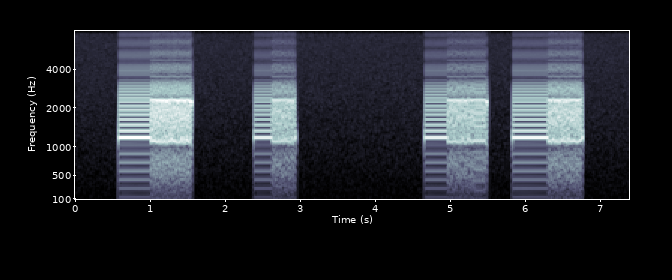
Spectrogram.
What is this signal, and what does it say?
Packet radio (AX.25, as in APRS), 1200 baud, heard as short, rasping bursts.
